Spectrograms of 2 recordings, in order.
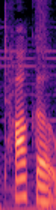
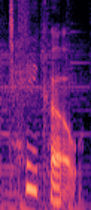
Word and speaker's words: taco: Americans butchered the pronunciation of taco back in the 60s, often ordering a taco. It's taco! Taco!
